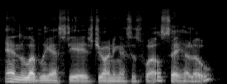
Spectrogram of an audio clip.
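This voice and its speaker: A man's voice: low voice, expressive, very fast, a little mellow, dry recording. A man hosting a live stream, chatting casually with dry, joking banter. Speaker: stream host.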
